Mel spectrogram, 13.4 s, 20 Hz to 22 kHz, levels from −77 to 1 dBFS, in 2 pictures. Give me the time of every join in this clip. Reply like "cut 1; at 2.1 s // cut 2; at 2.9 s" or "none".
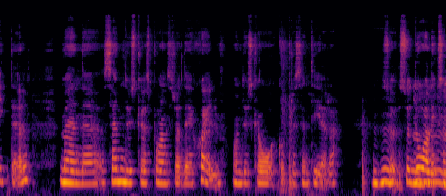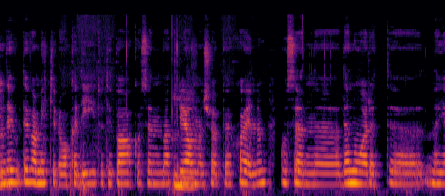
cut 1; at 7.6 s // cut 2; at 10.8 s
